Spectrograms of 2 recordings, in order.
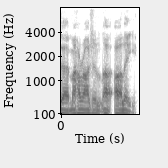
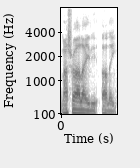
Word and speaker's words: Mahershala Ali: But basically, the only one who was actually cast was Maharaja Ali. I can never say his name. Mahershala, that's it. Mahershala Ali.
